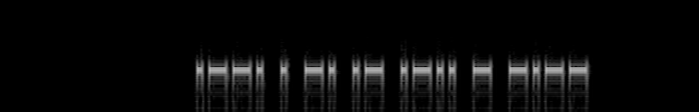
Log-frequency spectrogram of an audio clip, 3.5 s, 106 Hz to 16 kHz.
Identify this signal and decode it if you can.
Morse code, heard as a keyed tone, about 40 wpm, 700 Hz. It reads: PENALTY
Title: Seven Letter Words - 40wpm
